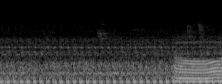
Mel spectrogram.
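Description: Motorcycle engine running steadily, a rapid, even low pulsing.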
